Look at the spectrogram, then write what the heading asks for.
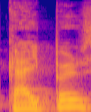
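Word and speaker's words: Kuiper: el proyecto este de Kyer se escribe Quiiper, que seguramente lo han escuchado.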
